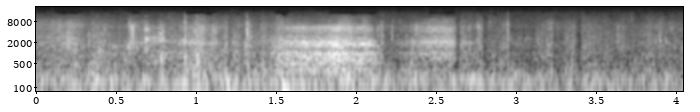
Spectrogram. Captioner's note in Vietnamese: thở sâu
